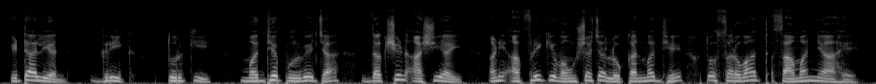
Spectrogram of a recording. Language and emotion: Marathi, neutral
